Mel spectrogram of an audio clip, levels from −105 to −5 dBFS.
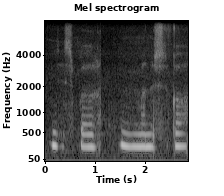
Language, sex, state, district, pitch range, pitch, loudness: Hindi, female, Uttar Pradesh, Budaun, 230-245 Hz, 235 Hz, -41 LUFS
